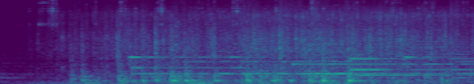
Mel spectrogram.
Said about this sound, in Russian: Телега с вином ехала медленно.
